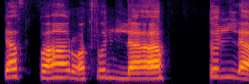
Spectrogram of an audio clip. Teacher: कफ़ारतुल्लाह, इधर नहीं, इधर लाम, ये अल्लाह का नाम नहीं है, इसको हैवी नहीं करेंगे, रा को हैवी करेंगे, लाम को नहीं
